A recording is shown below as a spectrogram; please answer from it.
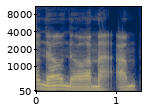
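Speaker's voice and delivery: usual speaking voice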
